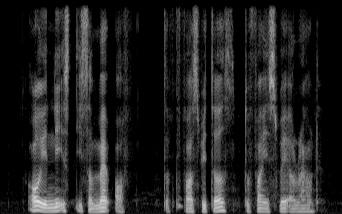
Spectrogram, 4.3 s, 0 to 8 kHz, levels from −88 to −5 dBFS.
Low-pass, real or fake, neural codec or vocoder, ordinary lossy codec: none; real; none; none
